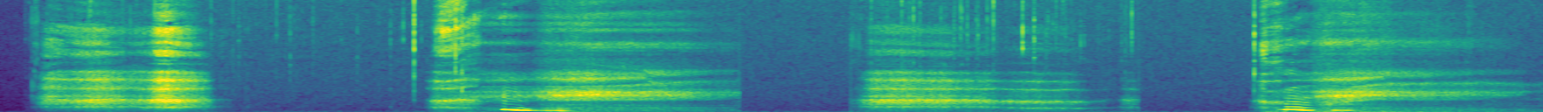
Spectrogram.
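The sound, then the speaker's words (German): Four long, deep yawning breaths in a breathing exercise alternate between drawn-out inhalations and sighing exhalations, each rising with a slight vocal groan at its peak, unhurried with pauses of silence between them. “Vielleicht spürst du, wie sich die Einatmung etwas vertieft.”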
